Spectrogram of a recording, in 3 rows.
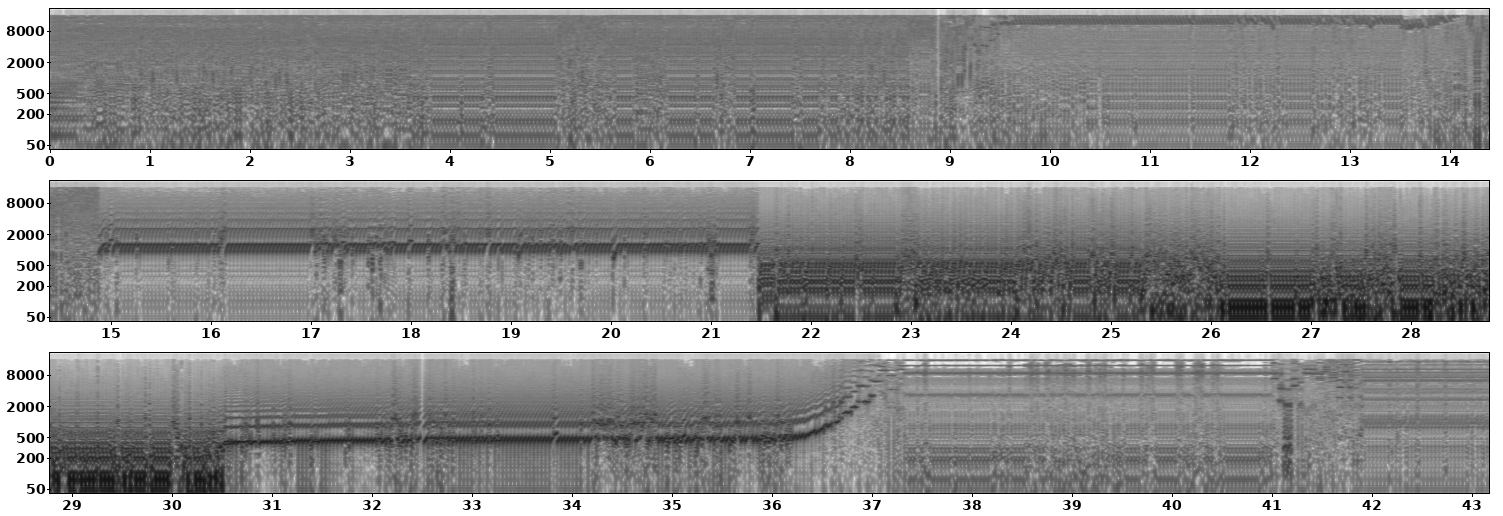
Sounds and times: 0.0s static 43.1s

